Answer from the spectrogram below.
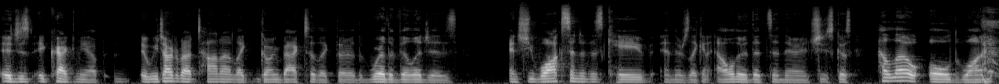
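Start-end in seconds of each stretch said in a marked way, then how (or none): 8.8-9.9 robotic, mechanical, machine-like delivery. Retelling how a character greeted an elder in a cave; robotic voice. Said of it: "it was said like a robot".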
